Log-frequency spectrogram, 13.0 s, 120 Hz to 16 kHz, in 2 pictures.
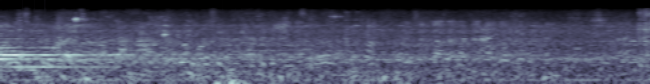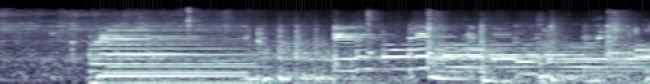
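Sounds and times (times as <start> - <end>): electric guitar: 0.0 - 2.0, 7.3 - 13.0
bass guitar: 0.0 - 4.2, 7.2 - 13.0
drum hits: 7.4 - 13.0.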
